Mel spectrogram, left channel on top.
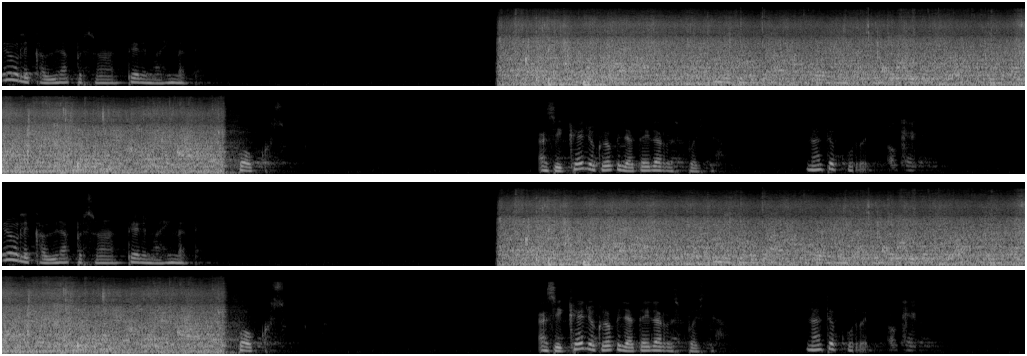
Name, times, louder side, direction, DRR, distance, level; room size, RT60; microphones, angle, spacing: voice 1, 0.0-1.9 7.1-11.7 12.6-13.1 15.6-17.4 18.3-18.9, right 1 dB, 25° right, 10 dB, 0.9 m, -36 dB
sound 1, 4.9-12.5, left 1 dB, 10° left, 1.1 m, -25 dB
voice 2, 16.7-16.8 19.1-19.4, left 1 dB, 45° left, 5 dB, 5.9 m, -50 dB
29.0 x 26.5 x 5.2 m, 0.73 s
head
